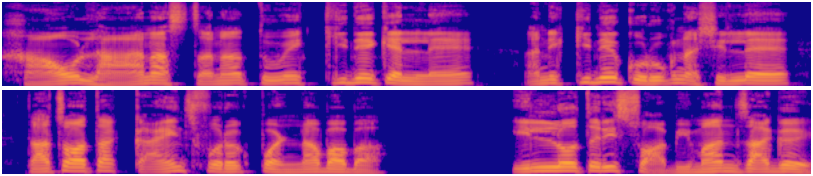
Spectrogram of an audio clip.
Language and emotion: Goan Konkani, disgusted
